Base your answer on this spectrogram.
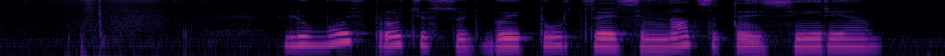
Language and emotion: Russian, sad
